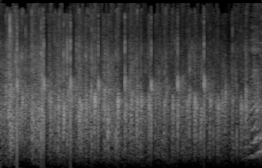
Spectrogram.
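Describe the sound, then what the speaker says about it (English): Audience clapping at a celebration event in Uganda, a fairly close, uneven patter of individual claps over a few seconds, with a voice beginning to speak right at the end. "Let's clap for all of those he has named."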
